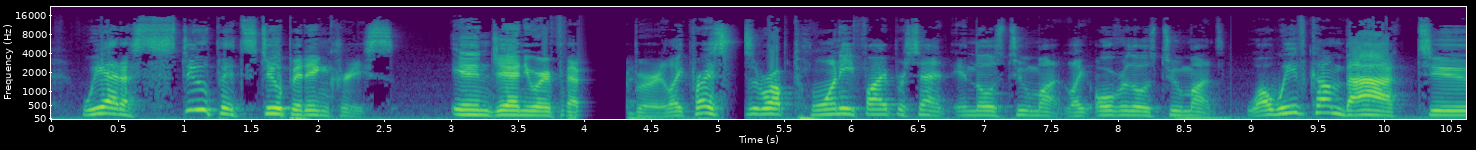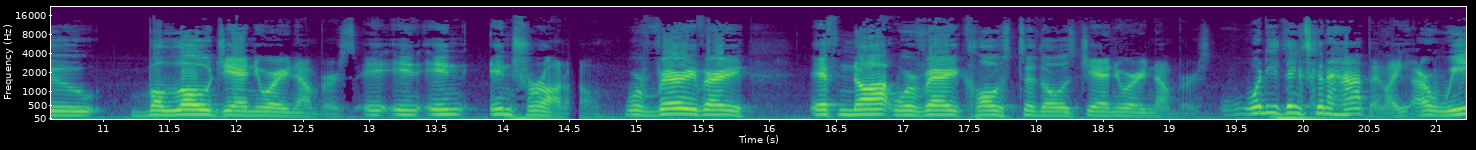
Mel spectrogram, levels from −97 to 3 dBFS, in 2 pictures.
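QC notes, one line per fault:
3.83–3.90 s, short stall from a late packet: the sound gets held about 31 ms too long with a faint buzz while the receiver waits, then carries on with nothing missing.
3.95–4.35 s, call audio freeze: the last sound smears into a fading buzz, then about 260 ms of silence. The likely cause is a packet hold-up draining the jitter buffer. It picks up where it stopped, so there's a 374 ms gap inserted rather than anything lost.
5.04–5.24 s, call audio freeze: a shorter repeat, with a 166 ms stretch of fading buzz ending in about 30 ms of silence before the audio resumes in place.
10.66–11.24 s, jitter buffer speed-up: the audio runs at 114% with pitch unchanged, sounding rushed. Tiny pitch-period slices totalling roughly a tenth of a second get trimmed to shrink the backlog.
14.49–14.61 s, short stall from a late packet: a 91 ms hold on the current sound with a slight buzzy dip, then it continues from the same point with nothing lost.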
